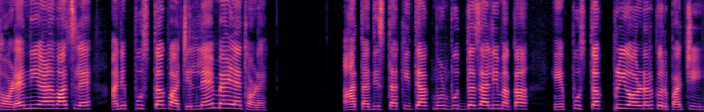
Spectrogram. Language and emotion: Goan Konkani, disgusted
